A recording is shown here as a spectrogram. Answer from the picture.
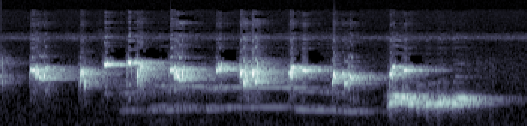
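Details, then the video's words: Yellow-vented bulbul song, used to coax a lazy young bird into singing: about nine crisp, evenly spaced whistled notes near the same pitch, finished by a lower, longer buzzy note. "SUARA PANCINGAN BURUNG TRUCUKAN untuk memancing trucuk bakalan malas bunyi"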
